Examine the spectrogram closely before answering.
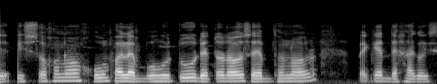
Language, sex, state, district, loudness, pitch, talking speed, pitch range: Assamese, male, Assam, Sonitpur, -16 LUFS, 145 Hz, 95 wpm, 140-150 Hz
